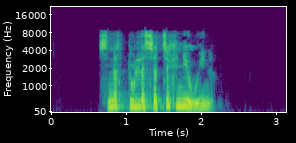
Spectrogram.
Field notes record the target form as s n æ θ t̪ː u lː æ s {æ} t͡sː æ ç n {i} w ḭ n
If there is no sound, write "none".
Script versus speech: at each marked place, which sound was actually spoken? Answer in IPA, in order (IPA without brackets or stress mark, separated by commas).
æ, i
